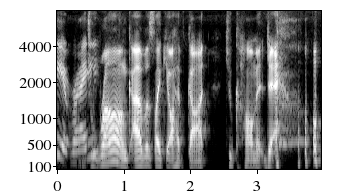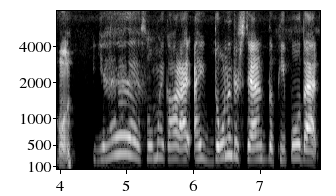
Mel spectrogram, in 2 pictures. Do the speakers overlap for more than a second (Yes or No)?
No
